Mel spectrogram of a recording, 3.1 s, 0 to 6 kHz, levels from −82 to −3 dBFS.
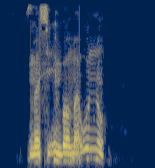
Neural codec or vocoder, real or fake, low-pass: none; real; 5.4 kHz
